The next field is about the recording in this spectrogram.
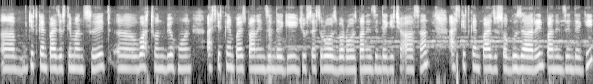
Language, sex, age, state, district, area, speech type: Kashmiri, female, 30-45, Jammu and Kashmir, Srinagar, urban, spontaneous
